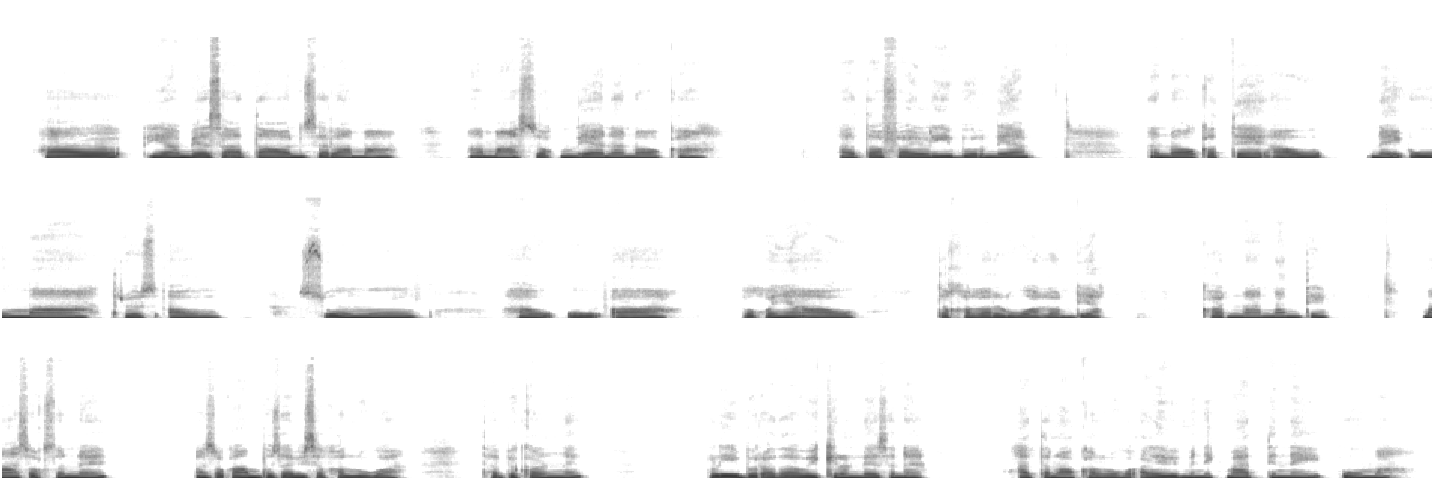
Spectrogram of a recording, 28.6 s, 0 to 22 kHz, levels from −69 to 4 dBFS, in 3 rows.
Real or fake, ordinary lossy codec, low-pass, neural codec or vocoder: real; MP3, 96 kbps; 19.8 kHz; none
